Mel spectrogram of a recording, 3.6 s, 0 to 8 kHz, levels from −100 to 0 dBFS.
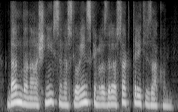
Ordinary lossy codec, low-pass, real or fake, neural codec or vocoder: none; none; fake; codec, 16 kHz, 2 kbps, FreqCodec, smaller model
